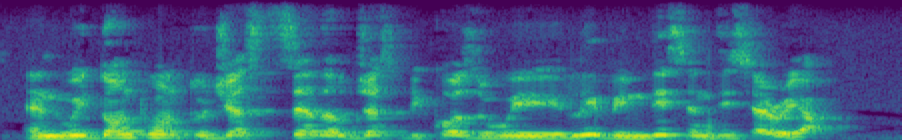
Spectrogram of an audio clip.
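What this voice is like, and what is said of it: Israeli accent. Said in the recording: “we both have accent, I'm coming from Israel”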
